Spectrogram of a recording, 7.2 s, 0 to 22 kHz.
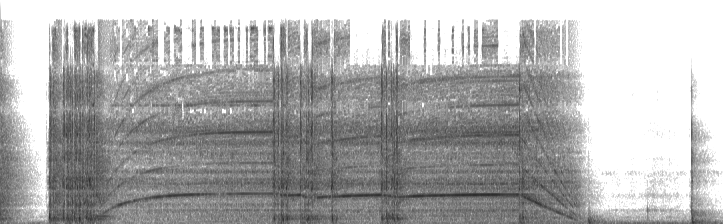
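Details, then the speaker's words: Starter motor from a 2003 Chevy Silverado, new unit bench-tested with jumper connections to the solenoid: high whine climbs quickly, holds a steady even pitch about four seconds, then winds down smoothly; starter and solenoid good. "so as you can see this starter and starter motor is good"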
